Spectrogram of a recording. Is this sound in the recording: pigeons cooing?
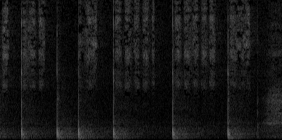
no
